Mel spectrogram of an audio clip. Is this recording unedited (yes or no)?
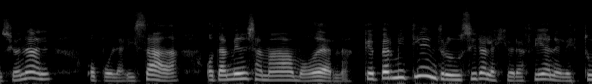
no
